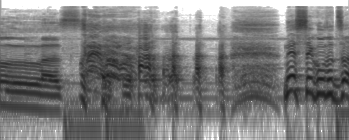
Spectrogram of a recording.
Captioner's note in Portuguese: Risadas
